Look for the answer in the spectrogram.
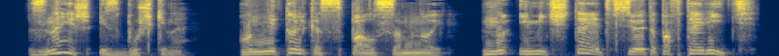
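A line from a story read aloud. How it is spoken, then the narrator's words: Spiteful hiss. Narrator (Russian): злобно прошипела Илона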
